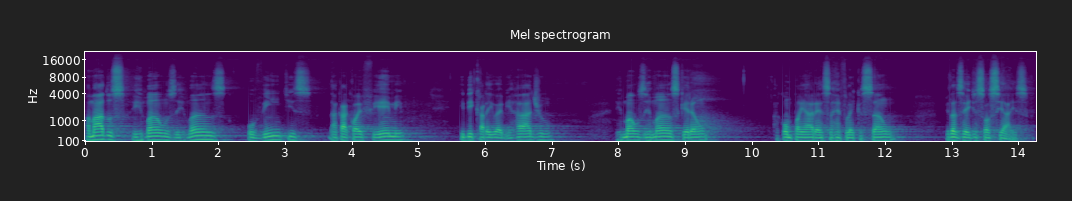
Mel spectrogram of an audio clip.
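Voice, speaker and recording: A Brazilian man, a priest, reading the Gospel and preaching a Sunday homily with measured pauses. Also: on the low side, level tone, a little mellow. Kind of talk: Sunday homily broadcast on radio. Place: church. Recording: church hall reverb.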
